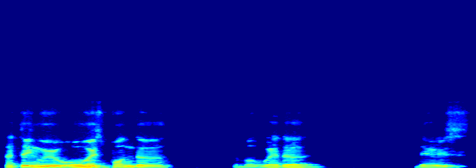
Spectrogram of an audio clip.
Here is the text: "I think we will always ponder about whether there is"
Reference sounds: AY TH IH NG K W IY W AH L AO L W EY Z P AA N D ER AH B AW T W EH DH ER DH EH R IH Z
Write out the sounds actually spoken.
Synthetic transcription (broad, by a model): AY T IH NG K W IY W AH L AO L W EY S P AA N D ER AH B AW T W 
